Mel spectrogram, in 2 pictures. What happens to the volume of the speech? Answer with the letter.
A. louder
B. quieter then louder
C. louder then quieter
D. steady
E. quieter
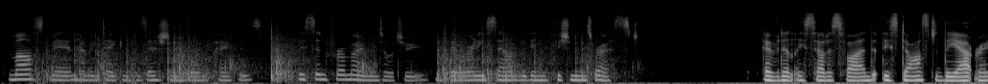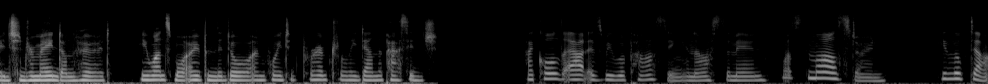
C.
